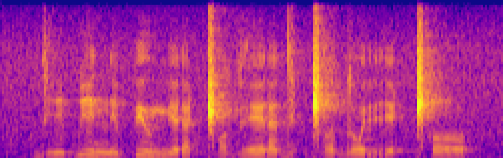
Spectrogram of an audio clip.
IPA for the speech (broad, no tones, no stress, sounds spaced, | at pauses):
dʱ i ɓ i n i pʲ ɯ mʲ ɛ ɾ ɛ ɡ͡ǁ ɔ dʱ e ɾ ɛ d e ɡ͡ǁ ɤ d o rʲ ɛ ǁʰ ɤ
